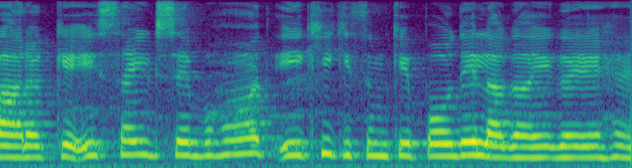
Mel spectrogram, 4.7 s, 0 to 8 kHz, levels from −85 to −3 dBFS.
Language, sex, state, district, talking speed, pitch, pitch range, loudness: Hindi, female, Maharashtra, Washim, 175 wpm, 225 Hz, 200-235 Hz, -15 LUFS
